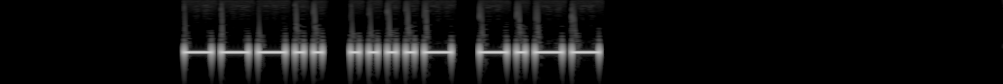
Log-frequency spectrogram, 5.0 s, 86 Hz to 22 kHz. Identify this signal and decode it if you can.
Morse code, heard as a keyed tone, about 26 wpm, 700 Hz. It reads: 84Y
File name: Speed-Racing - Three Letter-Number Combinations - 22wpm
